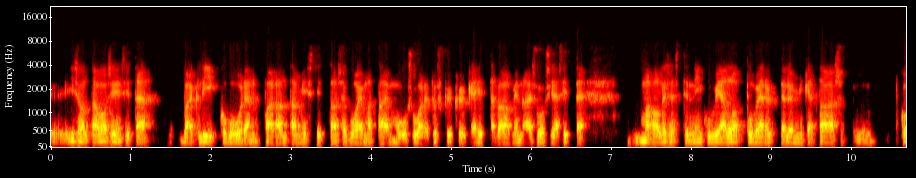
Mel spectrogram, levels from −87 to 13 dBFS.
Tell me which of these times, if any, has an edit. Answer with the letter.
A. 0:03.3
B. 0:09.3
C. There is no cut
A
